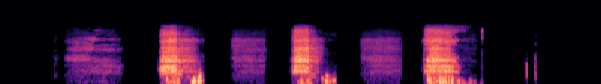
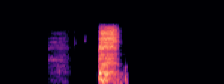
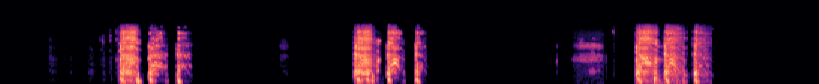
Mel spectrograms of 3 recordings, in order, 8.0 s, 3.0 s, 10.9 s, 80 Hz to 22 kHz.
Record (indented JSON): {
  "exhalation_length": "8.0 s",
  "exhalation_amplitude": 28815,
  "exhalation_signal_mean_std_ratio": 0.32,
  "cough_length": "3.0 s",
  "cough_amplitude": 30880,
  "cough_signal_mean_std_ratio": 0.23,
  "three_cough_length": "10.9 s",
  "three_cough_amplitude": 30793,
  "three_cough_signal_mean_std_ratio": 0.3,
  "survey_phase": "alpha (2021-03-01 to 2021-08-12)",
  "age": "45-64",
  "gender": "Male",
  "wearing_mask": "No",
  "symptom_none": true,
  "smoker_status": "Ex-smoker",
  "respiratory_condition_asthma": false,
  "respiratory_condition_other": false,
  "recruitment_source": "REACT",
  "submission_delay": "2 days",
  "covid_test_result": "Negative",
  "covid_test_method": "RT-qPCR"
}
